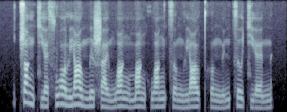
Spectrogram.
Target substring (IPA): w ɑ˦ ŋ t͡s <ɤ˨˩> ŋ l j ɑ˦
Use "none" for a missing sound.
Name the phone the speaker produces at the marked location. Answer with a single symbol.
ɤ˨˩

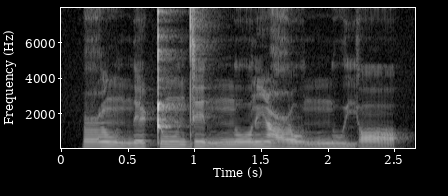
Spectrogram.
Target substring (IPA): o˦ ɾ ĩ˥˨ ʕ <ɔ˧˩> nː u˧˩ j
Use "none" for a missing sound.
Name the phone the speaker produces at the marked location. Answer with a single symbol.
o˧˩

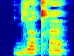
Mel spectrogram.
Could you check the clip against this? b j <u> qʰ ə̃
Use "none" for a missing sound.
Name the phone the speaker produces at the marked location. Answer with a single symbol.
u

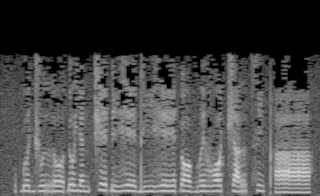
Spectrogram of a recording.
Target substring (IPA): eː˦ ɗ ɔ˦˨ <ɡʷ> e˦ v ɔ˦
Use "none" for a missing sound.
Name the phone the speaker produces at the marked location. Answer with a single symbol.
ɡʷ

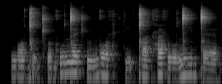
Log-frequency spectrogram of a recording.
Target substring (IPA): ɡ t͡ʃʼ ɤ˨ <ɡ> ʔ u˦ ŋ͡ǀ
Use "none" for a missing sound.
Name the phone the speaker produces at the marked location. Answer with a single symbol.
ɡ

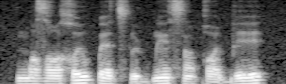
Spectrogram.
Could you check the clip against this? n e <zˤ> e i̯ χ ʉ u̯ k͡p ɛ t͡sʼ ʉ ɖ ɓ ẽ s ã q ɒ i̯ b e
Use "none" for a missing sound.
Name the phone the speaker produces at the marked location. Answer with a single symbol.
zˤ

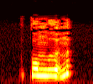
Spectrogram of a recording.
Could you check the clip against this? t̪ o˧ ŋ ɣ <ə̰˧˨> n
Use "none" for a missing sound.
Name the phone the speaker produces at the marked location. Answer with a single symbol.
ə̰˧˥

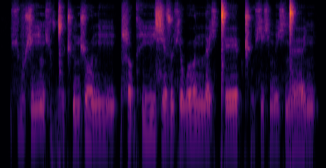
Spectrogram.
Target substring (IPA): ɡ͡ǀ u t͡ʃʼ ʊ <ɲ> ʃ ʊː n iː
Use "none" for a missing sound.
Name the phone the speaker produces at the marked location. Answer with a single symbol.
ɲ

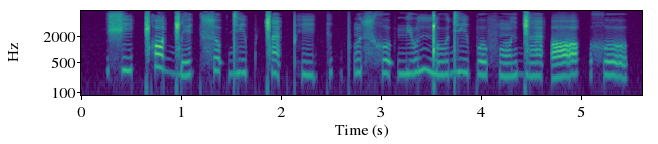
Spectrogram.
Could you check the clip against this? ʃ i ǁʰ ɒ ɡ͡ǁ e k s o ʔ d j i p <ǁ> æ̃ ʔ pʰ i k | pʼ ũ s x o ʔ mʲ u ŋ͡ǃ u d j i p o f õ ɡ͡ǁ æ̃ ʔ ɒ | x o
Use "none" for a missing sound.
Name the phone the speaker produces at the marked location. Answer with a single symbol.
ǁ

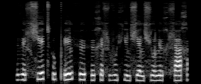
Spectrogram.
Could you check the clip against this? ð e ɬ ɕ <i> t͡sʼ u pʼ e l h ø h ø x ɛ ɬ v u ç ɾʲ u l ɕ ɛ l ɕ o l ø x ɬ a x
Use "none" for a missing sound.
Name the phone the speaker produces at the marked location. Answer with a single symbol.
e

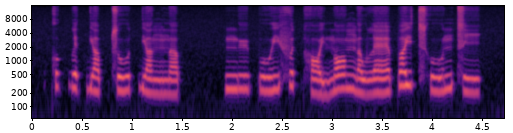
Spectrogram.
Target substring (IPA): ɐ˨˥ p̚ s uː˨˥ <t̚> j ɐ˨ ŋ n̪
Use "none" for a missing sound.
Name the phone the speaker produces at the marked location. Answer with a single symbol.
t̚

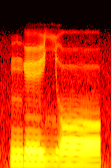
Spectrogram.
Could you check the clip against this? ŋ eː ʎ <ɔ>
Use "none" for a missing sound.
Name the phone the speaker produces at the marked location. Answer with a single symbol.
ɔ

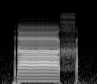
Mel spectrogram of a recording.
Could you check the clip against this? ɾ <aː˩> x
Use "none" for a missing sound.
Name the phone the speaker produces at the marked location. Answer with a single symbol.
aː˩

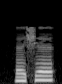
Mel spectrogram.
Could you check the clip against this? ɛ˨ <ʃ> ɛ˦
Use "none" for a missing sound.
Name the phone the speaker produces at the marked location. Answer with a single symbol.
ʃ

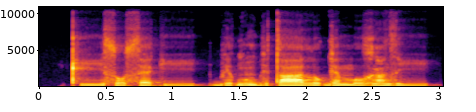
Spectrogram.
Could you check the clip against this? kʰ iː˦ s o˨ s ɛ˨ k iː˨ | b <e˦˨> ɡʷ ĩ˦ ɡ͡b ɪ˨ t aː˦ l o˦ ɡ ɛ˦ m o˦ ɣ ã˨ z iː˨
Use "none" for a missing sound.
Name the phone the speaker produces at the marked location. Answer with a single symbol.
e˦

